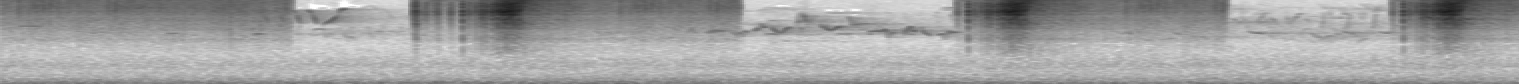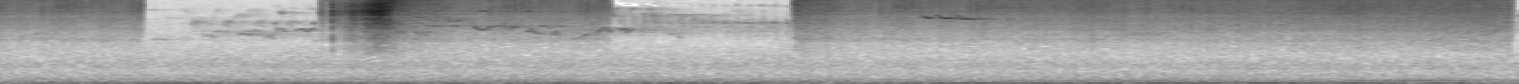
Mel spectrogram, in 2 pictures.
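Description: Fine dry sand pouring from a small plastic bucket onto a plastic tray: a hiss that swells five times, about every three seconds.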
